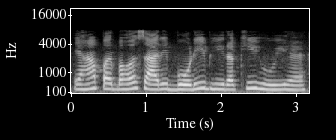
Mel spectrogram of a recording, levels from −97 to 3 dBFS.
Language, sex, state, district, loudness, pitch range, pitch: Hindi, female, Jharkhand, Ranchi, -16 LUFS, 220-255 Hz, 235 Hz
